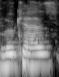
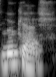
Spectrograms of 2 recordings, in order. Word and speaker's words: Lucas: In the United States, it's Lucas. And as you know, it's other places, it's Lukash.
